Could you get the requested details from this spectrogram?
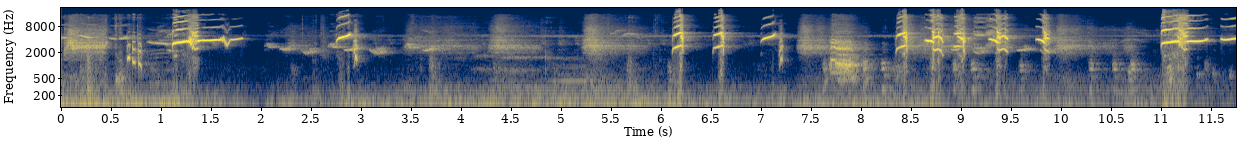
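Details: Oriental magpie-robin singing hard, used to goad a quiet bird into song. Varied loud whistles, sharp rising slurs and quick clicky notes come in dense clusters over a soft warbling background, with a brief low hum.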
